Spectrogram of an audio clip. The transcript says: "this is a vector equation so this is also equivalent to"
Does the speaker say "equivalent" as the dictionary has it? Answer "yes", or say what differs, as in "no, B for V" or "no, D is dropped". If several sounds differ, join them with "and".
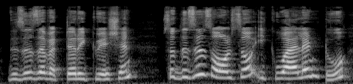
no, V is dropped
